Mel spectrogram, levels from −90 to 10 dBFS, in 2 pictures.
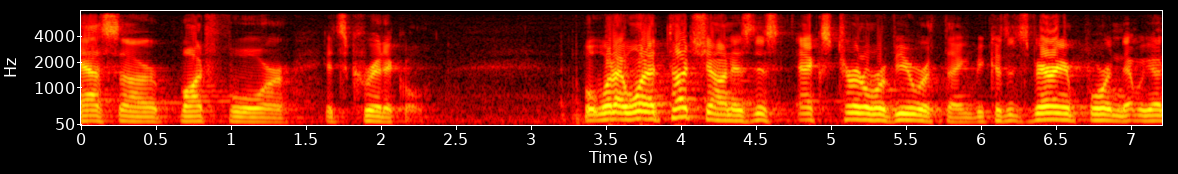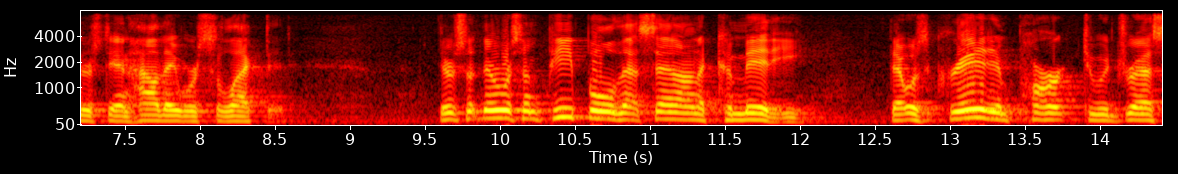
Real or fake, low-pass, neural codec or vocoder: real; 7.2 kHz; none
